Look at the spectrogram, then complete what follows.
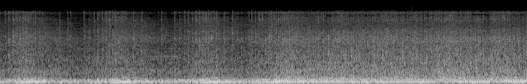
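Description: Pulling truck engine running, a loud, steady low rumble that swells slightly now and then.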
